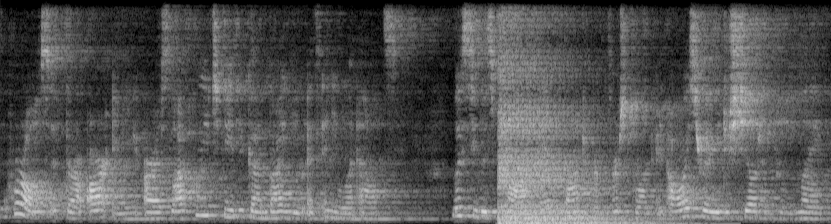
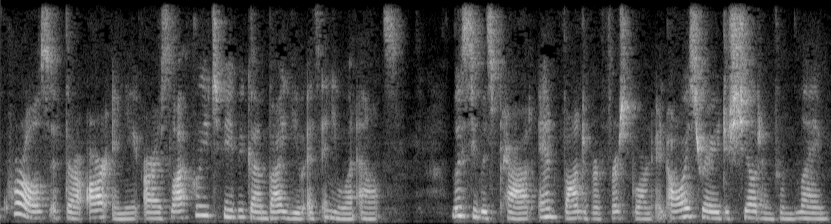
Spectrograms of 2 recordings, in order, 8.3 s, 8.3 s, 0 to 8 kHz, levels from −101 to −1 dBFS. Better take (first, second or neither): second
